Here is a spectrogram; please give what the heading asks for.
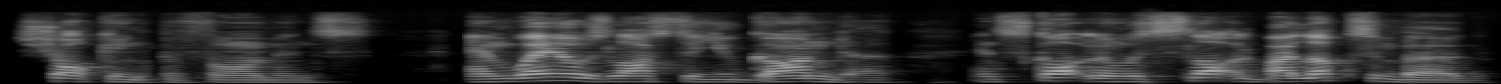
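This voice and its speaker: A blunt young sports fan, read by a man in a storybook group reading. He speaks in short, gloomy remarks at a mid-range pitch. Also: normal speed, lightly acted.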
